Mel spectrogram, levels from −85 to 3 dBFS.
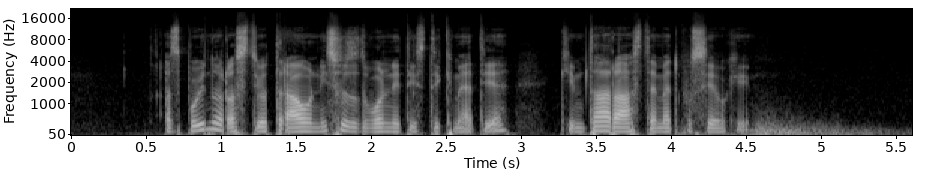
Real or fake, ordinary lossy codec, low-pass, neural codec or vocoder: real; none; 19.8 kHz; none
